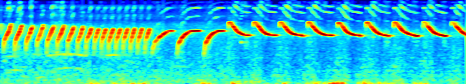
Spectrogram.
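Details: Canary singing in breeding condition to coax and train young canaries: a very fast high trill, then a few rising swoops, then evenly spaced hooked notes repeated about four times a second.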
